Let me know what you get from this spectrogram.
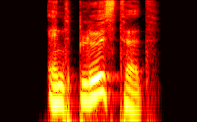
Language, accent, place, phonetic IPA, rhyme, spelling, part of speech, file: German, Germany, Berlin, [ɛntˈbløːstət], -øːstət, entblößtet, verb, De-entblößtet.ogg
- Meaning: inflection of entblößen: 1. second-person plural preterite 2. second-person plural subjunctive II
